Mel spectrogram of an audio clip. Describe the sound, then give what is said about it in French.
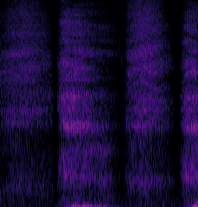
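A voice imitates a film character's heavy, hissing breathing through a gas mask: slow, rasping inhales and exhales, about three loud breaths separated by brief pauses, with no talking. “Non mais c'est hyper fort je trouve ce plan dont tu parles euh, fait avec le, masque à gaz aussi, il faut saluer le, montage parce que c'est monté au rythme de la respiration du personnage.”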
